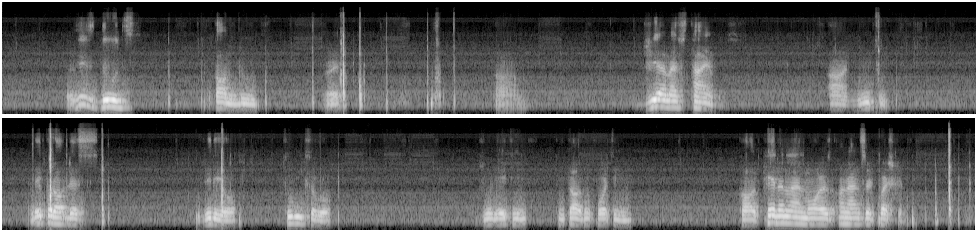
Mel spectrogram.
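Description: A man speaks calmly and close to a microphone, in short phrases with pauses.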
